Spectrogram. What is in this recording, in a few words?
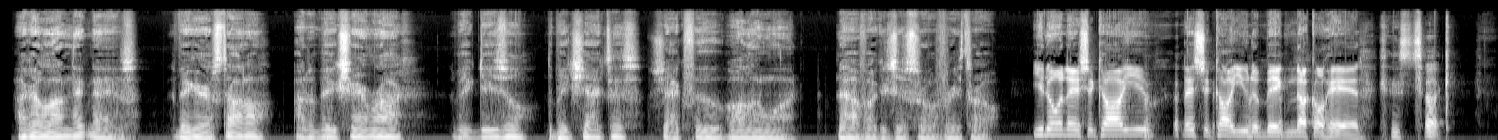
impression; Shaq Shaquille O Neal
